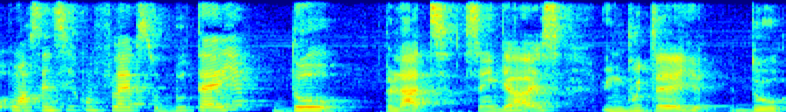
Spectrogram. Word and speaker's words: plate: Plate, também a gente não fala o E no final.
